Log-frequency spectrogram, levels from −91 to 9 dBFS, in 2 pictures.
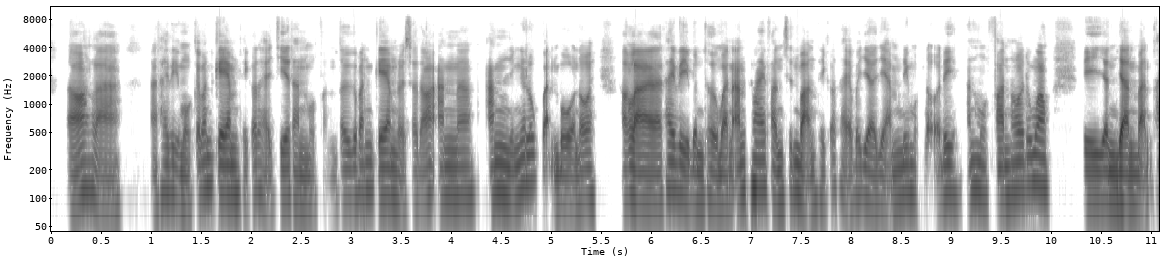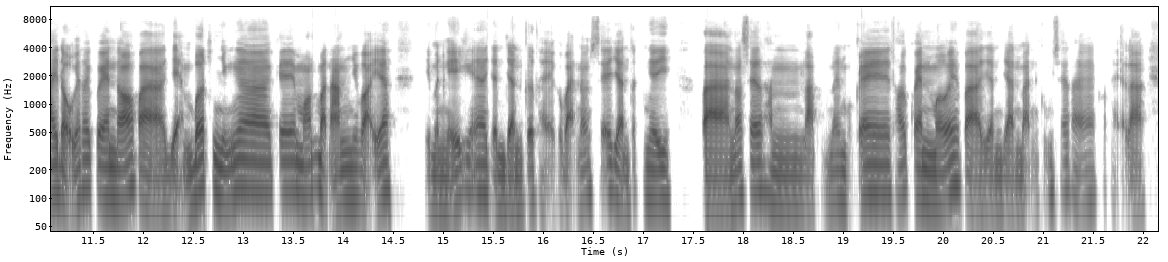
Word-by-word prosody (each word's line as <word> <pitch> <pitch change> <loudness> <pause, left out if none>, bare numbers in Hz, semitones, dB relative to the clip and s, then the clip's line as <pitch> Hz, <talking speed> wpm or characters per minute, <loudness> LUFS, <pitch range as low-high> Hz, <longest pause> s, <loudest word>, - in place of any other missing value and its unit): Đó 90 +7 +3
là, 80 -4 -1 0.3
à, - - -7
thay 115 0 -3
vì 115 -3 -3
một 85 -3 -2
cái - - -4
bánh 130 +2 0
kem 115 -3 +4
thì - - -10
có 115 - -5
thể 120 - -5
chia 105 - -1
thành 95 -3 -3
1/4 85 +3 -7
cái 110 - -1
bánh 120 +1 -2
kem, 110 -2 +3
rồi - - -4
sau 100 - -8
đó 95 - +1
ăn, 105 0 -1
a, 110 0 -2
ăn 120 -2 +1
những 105 +2 -1
cái 135 - +1
lúc 145 +1 0
bạn - - -1
buồn 90 -1 +1
thôi. 105 +3 0 0.3
Hoặc 100 - +1
là 95 -2 +7
thay 125 +5 +2
vì 115 -5 +2
bình 95 -1 -1
thường 90 - -1
bạn 90 - +2
ăn - - +3
2 130 0 +3
phần 100 -2 0
xiên 115 +3 -3
bẩn 90 -6 +3
thì 95 - -7
có - - -9
thể - - -3
bây 105 +1 -5
giờ 105 - +2
giảm 95 +2 -2
đi 115 - 0
một 115 - -5
nửa - - -6
đi, 115 +1 0
ăn 125 - -4
1 120 -3 -2
phần 110 0 +2
thôi, 125 +2 +2
đúng 140 +3 -1
hông? 135 -2 +5 0.4
Thì 100 -1 +2
dần 95 -1 +4
dần 90 -2 +8
bạn 90 - +2
thay 115 0 +1
đổi - - +2
cái - - -1
thói 130 0 -1
quen 110 -3 +2
đó 100 - +5
và - - +4
giảm - - 0
bớt - - +4
những, 110 -2 0
a, 125 -2 +4
cái 125 0 +1
món 115 +2 0
bạn 135 - +2
ăn 100 +6 +2
như 105 - -2
vậy - - +1
á, 125 - +2 0.4
thì - - -10
mình 85 -2 -4
nghĩ 125 - -1
á 120 -1 0
dần 85 - -1
dần 80 -1 0
cơ - - -1
thể - - -8
của - - -14
bạn - - -1
nó 100 +2 -5
sẽ 115 - -6
dần 115 -8 0
thích - - -16
nghi 100 -1 -1 0.3
và 80 0 +5
nó 100 +5 -1
sẽ 120 +2 0
thành 85 -6 -5
lập 85 -1 -2
nên 95 +1 -7
một 90 - -10
cái 115 0 +2
thói 110 0 -4
quen 105 -2 +1
mới. 95 +8 +1
Và - - +3
dần 80 +1 -4
dần 80 -1 -3
bạn 80 - -5
cũng 115 - -15
sẽ 120 +1 -10
thể 100 +3 -7
có - - -28
thể - - -19
là 75 0 -3
105 Hz, 315 wpm, -27 LUFS, 90-115 Hz, 0.4 s, dần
